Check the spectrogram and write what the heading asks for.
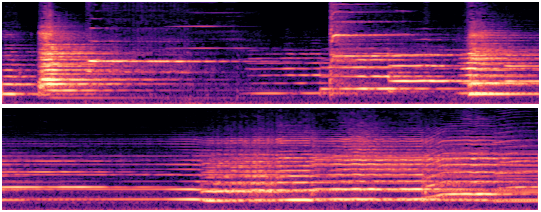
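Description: Contemporary chamber music for flute, violin, viola and cello: long held notes and chords. Sharp, accented entries come about half a second in, at about three seconds and just before five seconds, and the harmony shifts again past seven seconds.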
